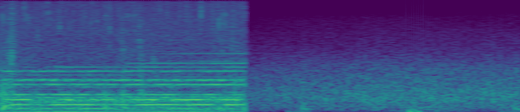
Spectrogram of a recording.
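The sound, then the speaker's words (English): Steady rain hisses outside, a soft, even patter with a dull thump near the end. A louder droning, tonal hum covers the first half, then cuts off abruptly. “As the rain continues to come down, we enter back in the same entrance we came through.”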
